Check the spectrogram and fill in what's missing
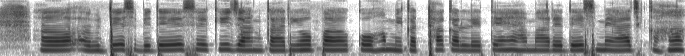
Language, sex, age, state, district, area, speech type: Hindi, female, 45-60, Uttar Pradesh, Lucknow, rural, spontaneous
